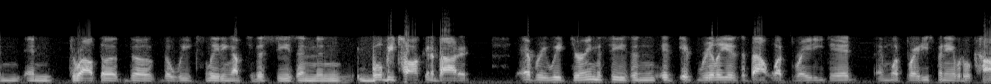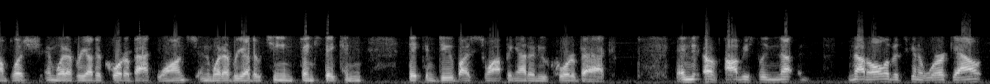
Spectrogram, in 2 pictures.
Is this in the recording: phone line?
yes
